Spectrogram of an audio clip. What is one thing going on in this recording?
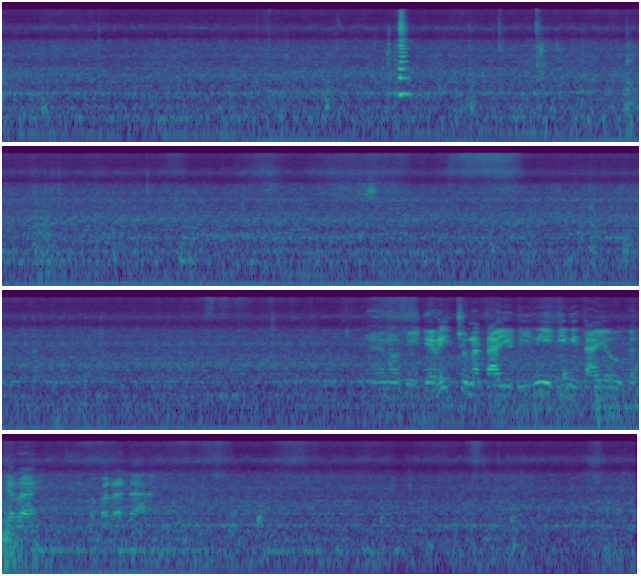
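A vehicle's engine hums at low speed, heard from inside the cab.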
